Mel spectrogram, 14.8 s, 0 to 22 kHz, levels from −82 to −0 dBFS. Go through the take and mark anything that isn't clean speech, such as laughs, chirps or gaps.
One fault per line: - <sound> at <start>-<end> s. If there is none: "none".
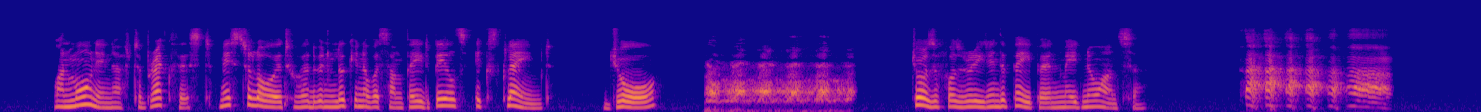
- bark at 7.0-8.6 s
- laugh at 12.4-13.9 s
